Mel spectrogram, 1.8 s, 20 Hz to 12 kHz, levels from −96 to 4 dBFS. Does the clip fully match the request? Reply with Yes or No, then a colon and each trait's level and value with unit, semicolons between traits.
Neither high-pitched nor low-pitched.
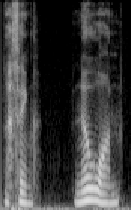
Yes: medium, 155 Hz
